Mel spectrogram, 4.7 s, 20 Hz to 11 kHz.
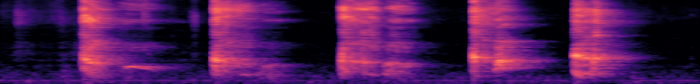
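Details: Child coughing while dancing, recorded January 2013: five separate coughs, each a sharp burst that fades, evenly spaced with brief pauses between.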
